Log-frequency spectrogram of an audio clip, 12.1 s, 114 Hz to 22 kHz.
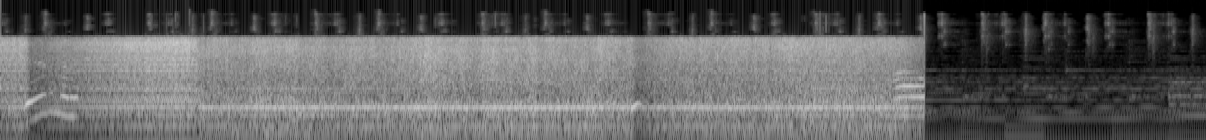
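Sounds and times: rush of wind and water: 0:00.0 - 0:09.2
outboard motor humming: 0:00.0 - 0:09.3.

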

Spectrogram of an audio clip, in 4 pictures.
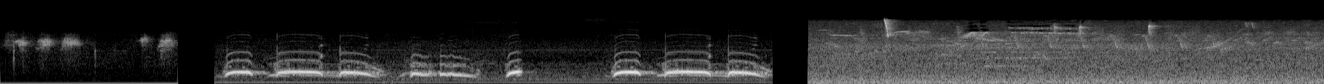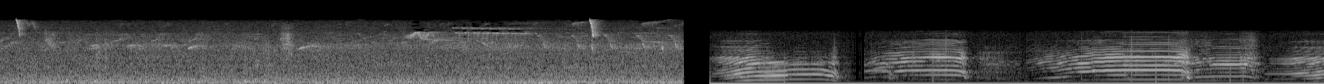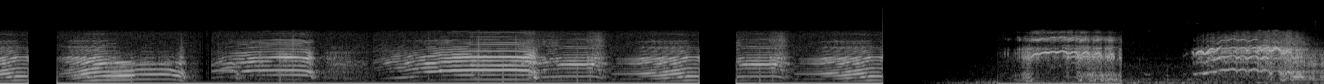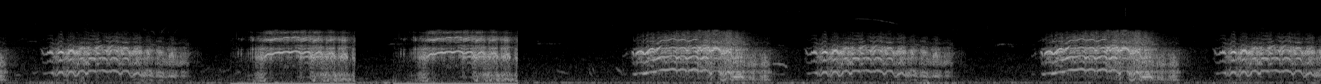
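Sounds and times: outdoor hiss: 0:08.1 - 0:20.0
horse whinnying: 0:36.5 - 0:37.7, 0:38.4 - 0:44.9, 0:46.0 - 0:49.3, 0:50.1 - 0:52.9.

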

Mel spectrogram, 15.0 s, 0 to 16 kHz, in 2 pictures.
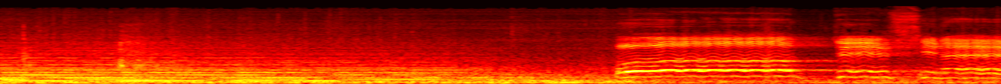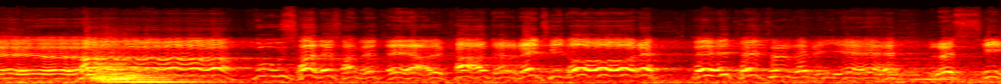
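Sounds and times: man singing opera: 0:04.6 - 0:15.0
orchestral accompaniment: 0:08.1 - 0:09.4.

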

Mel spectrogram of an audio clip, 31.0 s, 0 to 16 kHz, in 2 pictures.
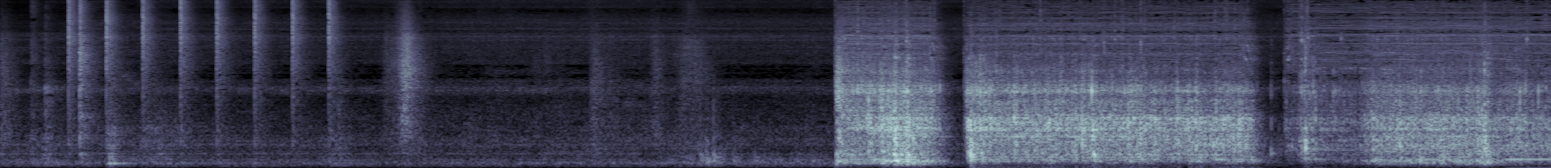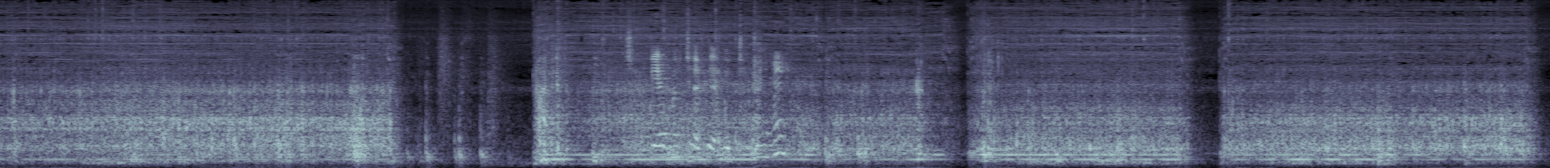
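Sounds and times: electric blender motor running: 0:08.3 - 0:19.6, 0:20.8 - 0:31.0.

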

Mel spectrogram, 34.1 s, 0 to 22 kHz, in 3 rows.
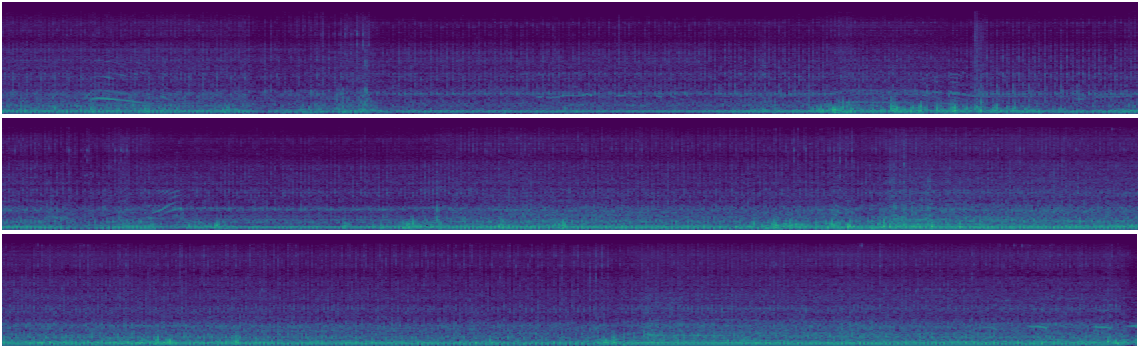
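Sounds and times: tractor diesel engine under load: 0:00.0 - 0:34.0.

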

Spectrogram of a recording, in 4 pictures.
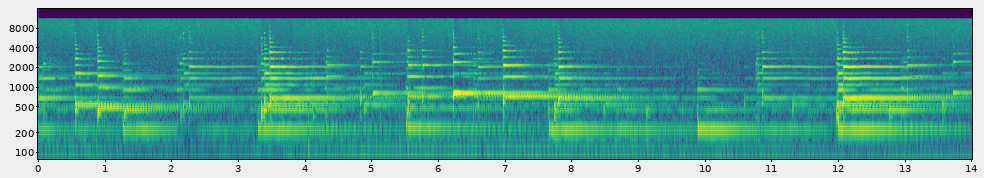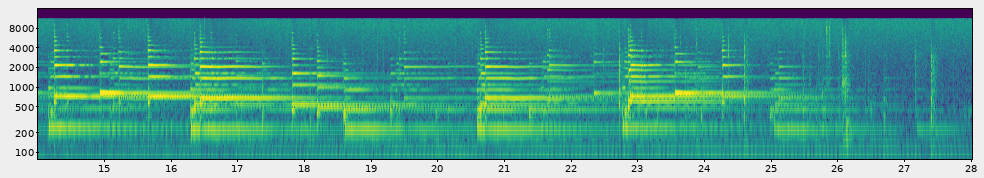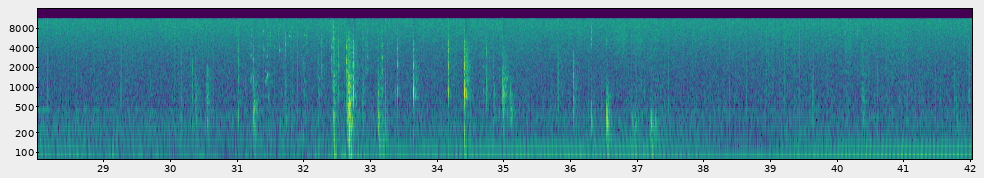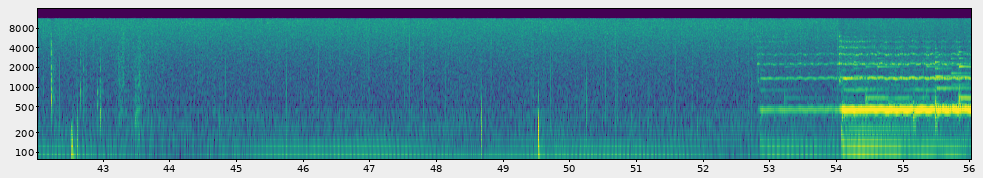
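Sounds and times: film soundtrack hiss and hum: 0:00.0 - 0:56.0
things being handled: 0:30.1 - 0:35.2
footsteps: 0:30.1 - 0:37.6, 0:42.3 - 0:43.8.

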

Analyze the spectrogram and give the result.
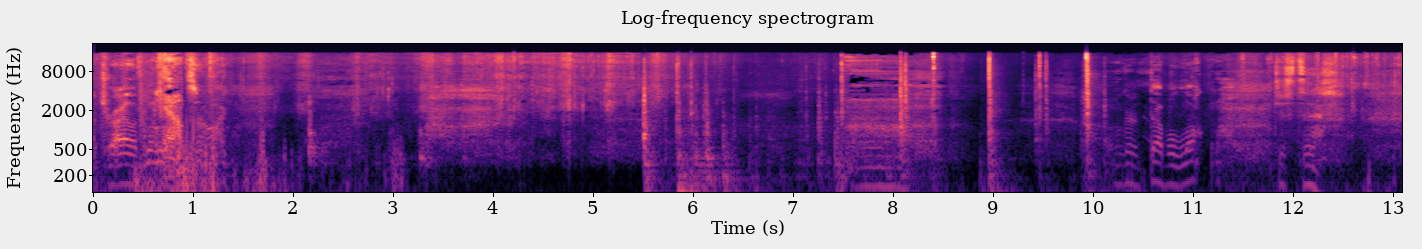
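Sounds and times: heavy low thump: 0:05.5 - 0:08.0
sharp metallic latch clicks: 0:05.8 - 0:10.3.

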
